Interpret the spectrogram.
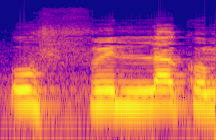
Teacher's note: জবর লা কাফ মিম পেশ কুম উফফিল্লাকুম এখানে উফিল্লাকুম হবে না তানবিনটা লামের মধ্যে ঢুকে যাবে গুন্না ছাড়া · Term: ইদগামে বেলাগুন্না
